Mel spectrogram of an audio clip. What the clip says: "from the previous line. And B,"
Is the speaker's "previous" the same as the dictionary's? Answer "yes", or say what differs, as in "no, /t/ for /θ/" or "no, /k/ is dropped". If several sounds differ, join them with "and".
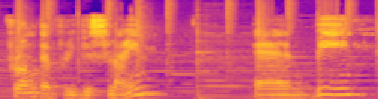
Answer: no, /f/ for /p/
